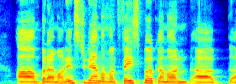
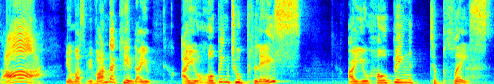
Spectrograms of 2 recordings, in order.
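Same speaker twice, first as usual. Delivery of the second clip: mock German accent, drawn-out question; German athlete; slower than usual. German athlete quizzing a first-timer, mock German accent. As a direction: imitate a German rival sizing up a newcomer. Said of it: "German athlete".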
